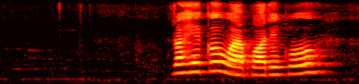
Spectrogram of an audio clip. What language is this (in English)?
Nepali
